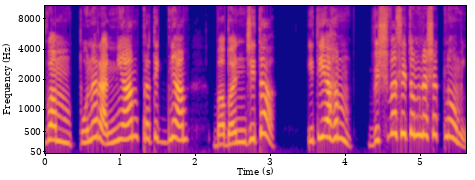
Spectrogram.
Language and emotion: Sanskrit, angry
